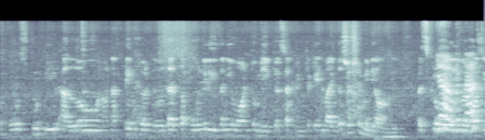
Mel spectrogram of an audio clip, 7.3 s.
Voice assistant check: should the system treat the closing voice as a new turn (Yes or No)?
Yes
